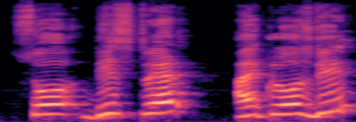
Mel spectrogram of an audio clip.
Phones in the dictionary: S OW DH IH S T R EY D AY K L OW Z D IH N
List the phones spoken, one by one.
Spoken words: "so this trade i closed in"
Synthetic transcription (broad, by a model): S OW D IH S T R EY D AY K L OW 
